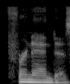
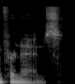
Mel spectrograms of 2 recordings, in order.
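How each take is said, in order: First: Said in the usual way. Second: Fernandes said the Portuguese way; Portuguese pronunciation. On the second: Real, not acted. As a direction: say Fernandes with a hushed Portuguese "sh" ending. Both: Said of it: "do the whole Portuguese pr".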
